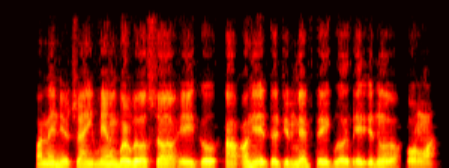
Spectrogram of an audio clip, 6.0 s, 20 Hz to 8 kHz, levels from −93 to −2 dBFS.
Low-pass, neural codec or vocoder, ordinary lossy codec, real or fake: 7.2 kHz; codec, 16 kHz, 0.5 kbps, FunCodec, trained on LibriTTS, 25 frames a second; none; fake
